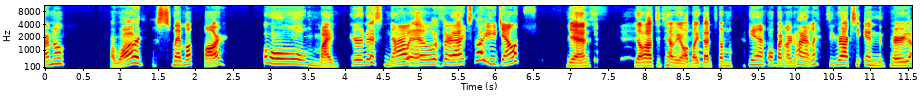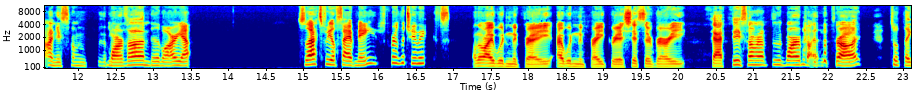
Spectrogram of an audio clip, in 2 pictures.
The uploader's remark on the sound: We taking our recording on and off the road.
